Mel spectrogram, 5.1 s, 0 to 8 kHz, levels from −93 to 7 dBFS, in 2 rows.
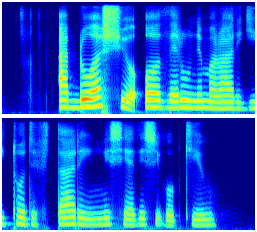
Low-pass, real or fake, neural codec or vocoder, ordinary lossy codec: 7.2 kHz; fake; codec, 24 kHz, 0.9 kbps, WavTokenizer, large speech release; none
